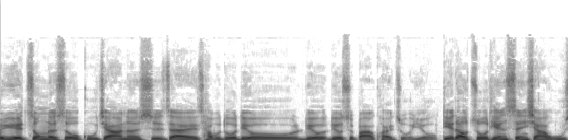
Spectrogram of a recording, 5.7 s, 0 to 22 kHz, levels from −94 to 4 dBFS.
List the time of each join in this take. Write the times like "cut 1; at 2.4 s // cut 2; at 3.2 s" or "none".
cut 1; at 4.4 s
